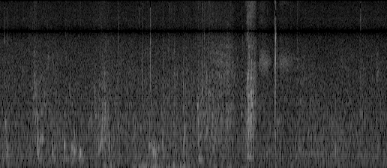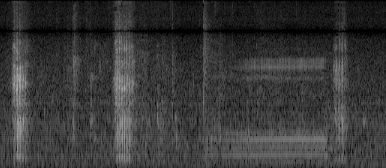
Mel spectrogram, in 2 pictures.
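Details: Giant otters watched on the Jauaperí River in the Xixuau-Xiparina Reserve, Amazonia: two short, harsh broadband bursts, then a steady, buzzy harmonic whine lasting about two seconds, over quiet background.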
